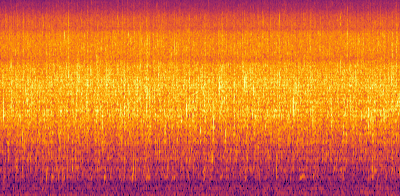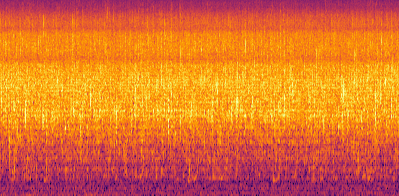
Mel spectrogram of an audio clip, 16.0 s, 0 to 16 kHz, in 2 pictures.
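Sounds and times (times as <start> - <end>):
small fountain: 0.0 - 15.9.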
